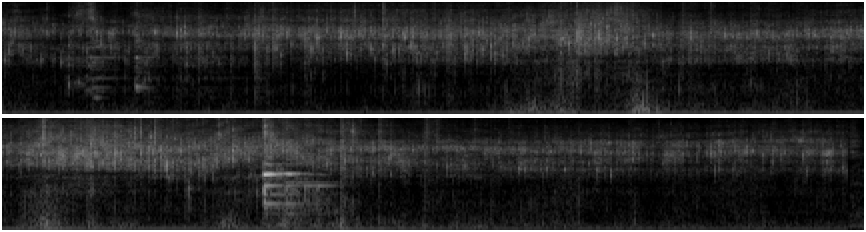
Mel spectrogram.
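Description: Cumin seeds and garlic sizzle steadily in hot oil over a wood-fired chulha, with a bright frying hiss and a few louder spatters and stirring scrapes, close and with no talk.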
